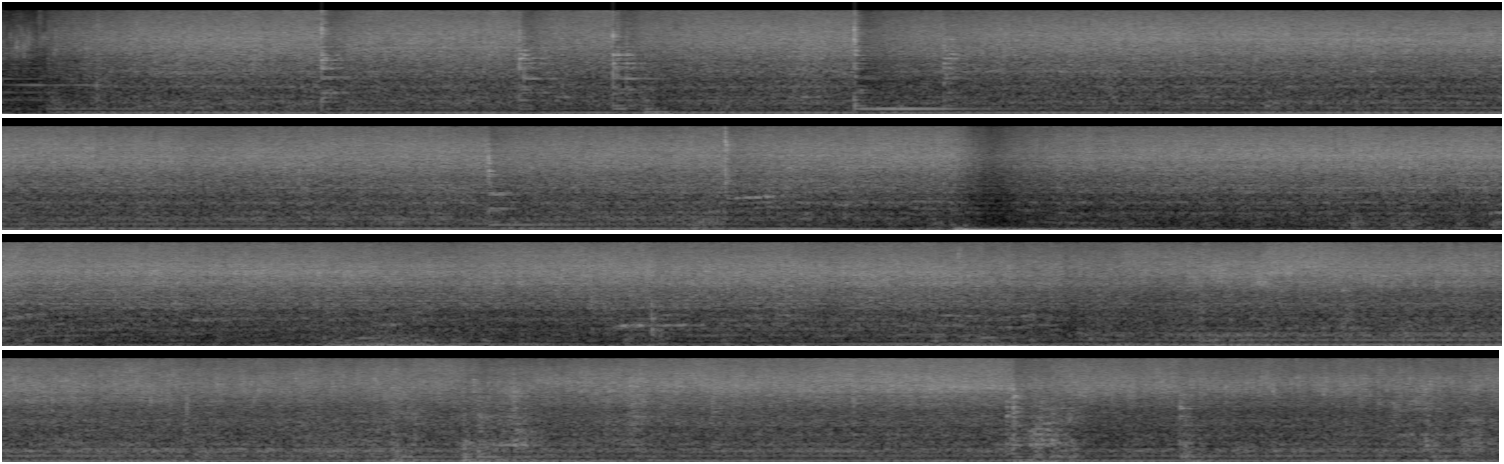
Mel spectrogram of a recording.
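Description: Whole green chillies sizzling in hot oil in a metal wok. The hiss starts suddenly as they drop in and stays steady while they are stirred. One sharp knock about twelve seconds in.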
